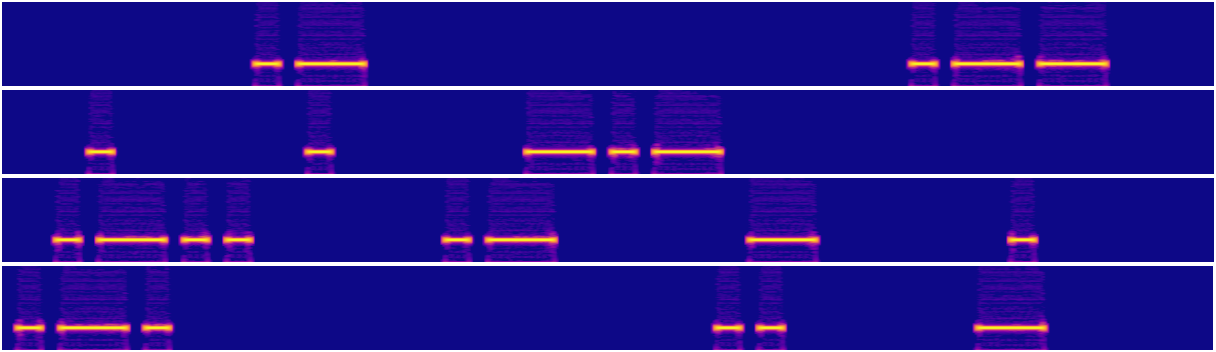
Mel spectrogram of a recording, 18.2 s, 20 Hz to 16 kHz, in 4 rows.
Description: Morse code, heard as a keyed tone, about 15 wpm, spaced as for 8 wpm, 1000 Hz. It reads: A WEEK LATER IT
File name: qotdfiles / 8wpm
